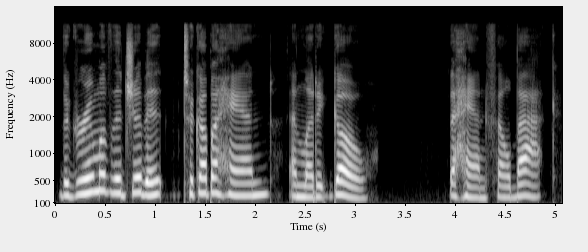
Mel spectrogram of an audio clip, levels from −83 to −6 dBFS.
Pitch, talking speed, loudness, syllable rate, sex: 230 Hz, 200 wpm, -18 LUFS, 4.7 syllables/s, female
